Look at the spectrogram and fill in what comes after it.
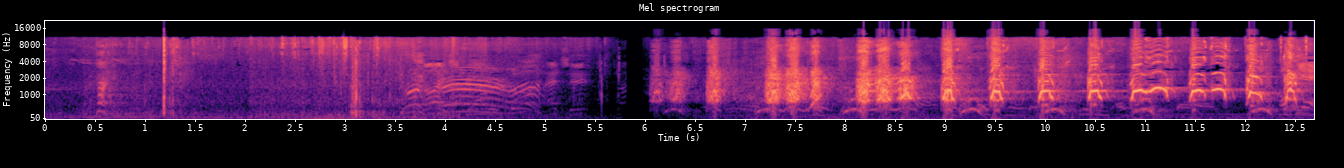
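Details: Doberman Pinscher in Schutzhund training. Quiet at first with a brief whine, then a burst of rapid, sharp barks building steadily over the final six seconds.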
